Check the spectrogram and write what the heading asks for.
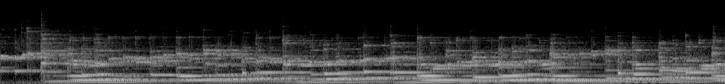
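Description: Marimba music: long rolled notes in the low register sustain under a melody of shorter notes moving above them.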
